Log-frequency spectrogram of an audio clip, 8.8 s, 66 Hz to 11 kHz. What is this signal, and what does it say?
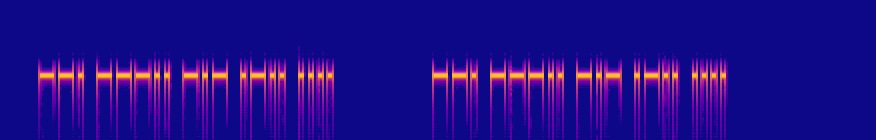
Morse code, heard as a keyed tone, about 25 wpm, 700 Hz. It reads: G8KLH G8KLH
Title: DXCC-100 Call Signs - 5 Characters - Repeated 3x - 25wpm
